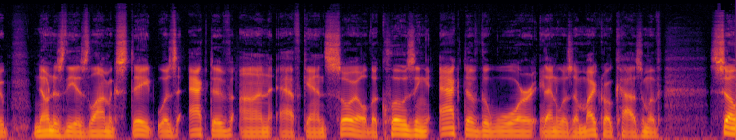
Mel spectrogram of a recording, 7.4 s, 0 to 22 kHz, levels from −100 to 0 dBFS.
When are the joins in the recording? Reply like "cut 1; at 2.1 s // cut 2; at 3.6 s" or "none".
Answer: cut 1; at 5.4 s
